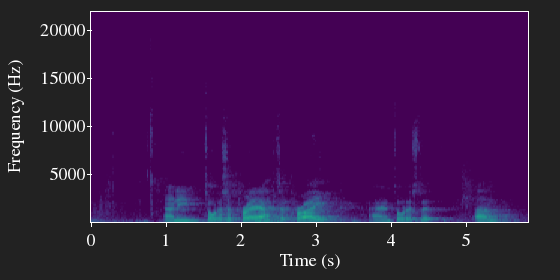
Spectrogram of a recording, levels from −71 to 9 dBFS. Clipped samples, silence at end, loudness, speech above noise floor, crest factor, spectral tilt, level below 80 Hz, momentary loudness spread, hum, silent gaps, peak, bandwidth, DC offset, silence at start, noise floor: under 0.1%; 0.15 s; -32 LUFS; 24 dB; 20 dB; -6 dB/octave; -70 dBFS; 23 LU; none; none; -14 dBFS; 16 kHz; under 0.1%; 0 s; -56 dBFS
